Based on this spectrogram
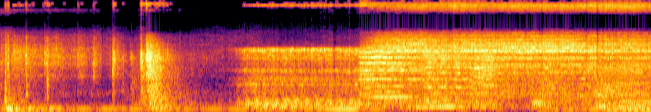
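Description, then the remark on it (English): A sharp car door slam near the start, followed by an engine roaring up and revving hard as a car speeds away down a dark street, the loud motor noise continuing to the end. “I wasn't fast enough for him, and his foot slammed me out of the car and onto the sidewalk. The car shot down the dark street and was gone.”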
